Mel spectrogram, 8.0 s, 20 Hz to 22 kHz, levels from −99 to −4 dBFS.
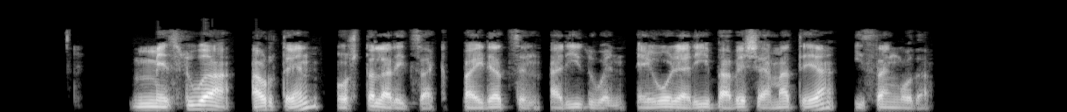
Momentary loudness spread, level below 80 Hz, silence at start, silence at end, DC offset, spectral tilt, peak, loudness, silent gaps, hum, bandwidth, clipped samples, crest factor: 11 LU; -66 dBFS; 1 s; 1.05 s; under 0.1%; -4.5 dB/octave; 0 dBFS; -18 LUFS; 1.78-1.88 s, 2.44-2.52 s, 3.37-3.47 s, 4.07-4.12 s, 4.70-4.77 s, 6.28-6.41 s; none; 7.8 kHz; under 0.1%; 20 dB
